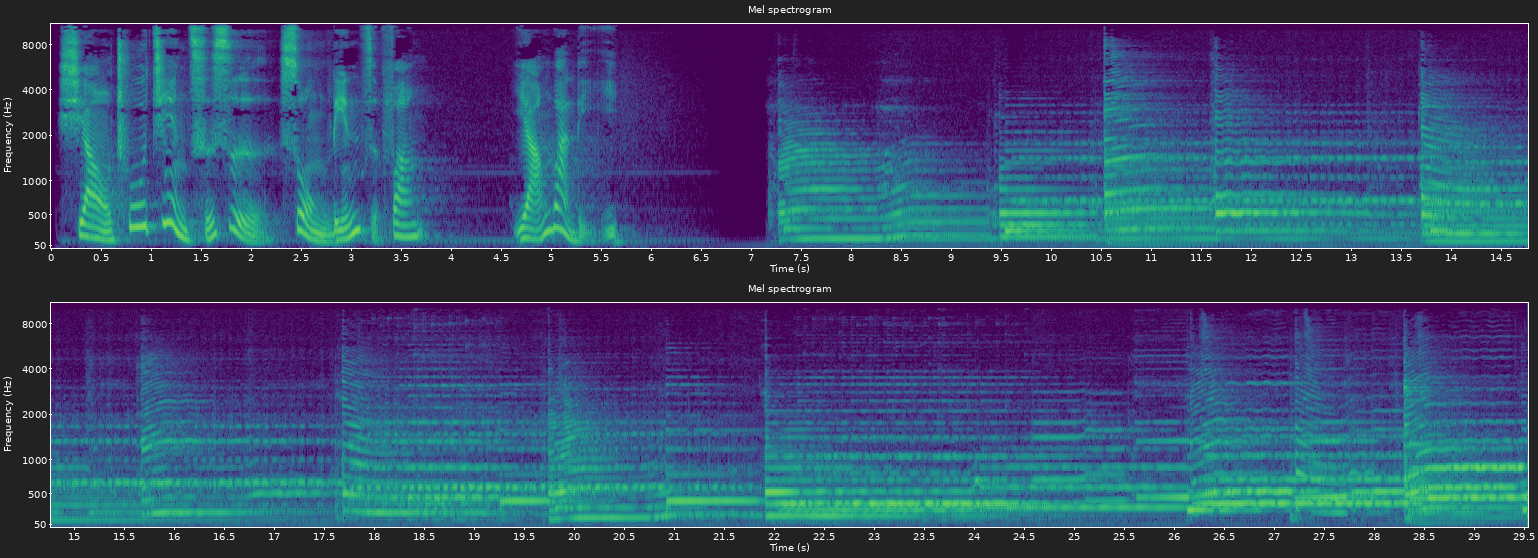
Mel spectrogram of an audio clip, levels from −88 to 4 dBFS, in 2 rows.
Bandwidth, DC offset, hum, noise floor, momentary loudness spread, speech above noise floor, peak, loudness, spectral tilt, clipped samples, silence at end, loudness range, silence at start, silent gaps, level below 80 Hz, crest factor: 11 kHz; under 0.1%; none; -67 dBFS; 14 LU; 47 dB; -2 dBFS; -22 LUFS; -4 dB/octave; under 0.1%; 0 s; 9 LU; 0.1 s; none; -56 dBFS; 20 dB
